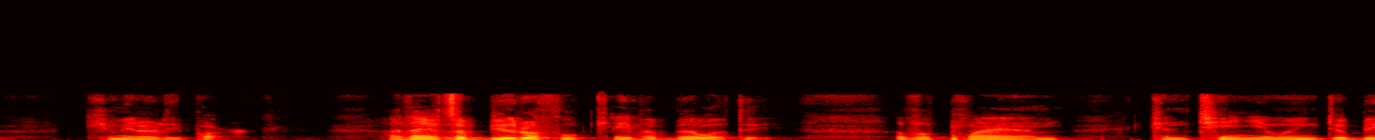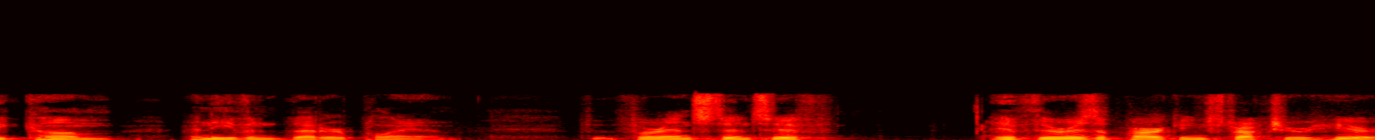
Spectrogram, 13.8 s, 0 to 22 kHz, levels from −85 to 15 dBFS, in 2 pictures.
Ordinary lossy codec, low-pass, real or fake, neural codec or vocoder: AAC, 32 kbps; 7.2 kHz; real; none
